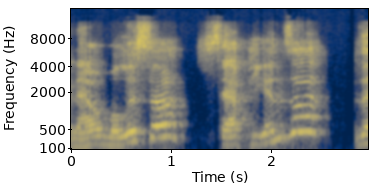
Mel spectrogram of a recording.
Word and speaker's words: Sapienza: I have on Zoom with me right now Melissa Sapienza. Is that how you pronounce it?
